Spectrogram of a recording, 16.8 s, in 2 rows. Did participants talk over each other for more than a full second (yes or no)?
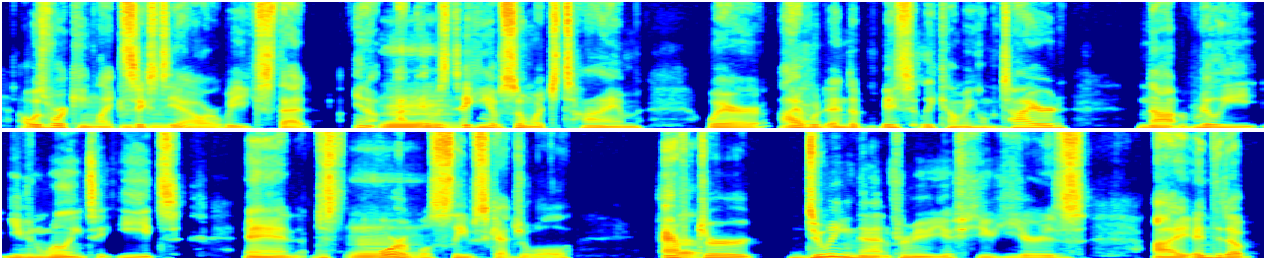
no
